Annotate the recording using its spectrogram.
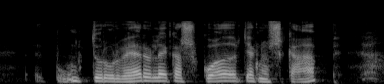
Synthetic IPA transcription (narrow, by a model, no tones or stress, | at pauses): punt̪ʏɾɔɾvɛːɾʏleːjkḁskɔːðaðʏɾcɛknaskaːp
